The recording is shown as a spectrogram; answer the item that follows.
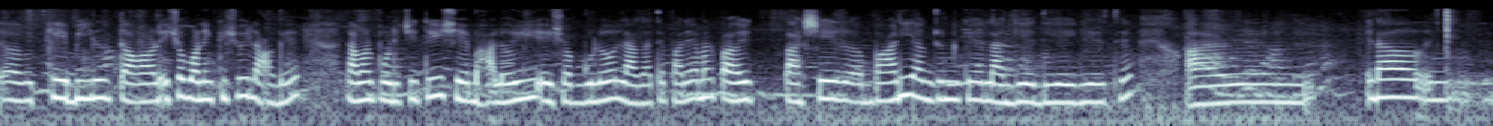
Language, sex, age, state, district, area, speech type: Bengali, female, 18-30, West Bengal, Darjeeling, urban, spontaneous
